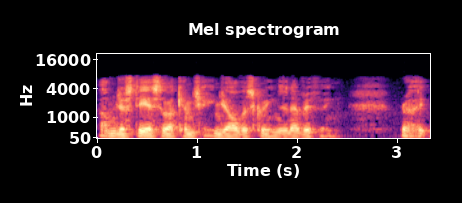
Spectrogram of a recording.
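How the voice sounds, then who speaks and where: A man speaks low and rough, his voice worn hoarse, keeping his words brief and apologetic. The stream audio sounds dull and lo-fi. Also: steady tone, fairly quick, a bit bright. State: hoarse, lost voice. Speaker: stream co-host running the screens.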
